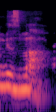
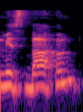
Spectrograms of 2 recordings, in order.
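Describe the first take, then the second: First: The word ends without the 'un' sound. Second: The word ends with a full 'un' sound. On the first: This is the regional colloquial form. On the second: This is the formal standard form.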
